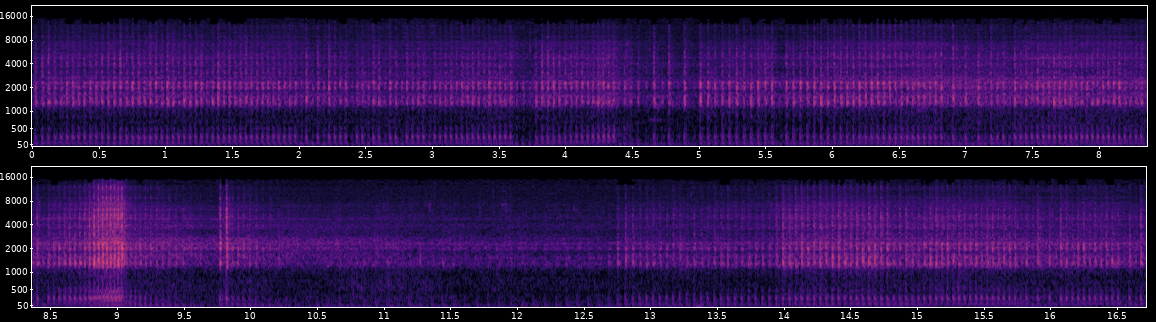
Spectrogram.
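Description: A drone's propellers whine steadily.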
